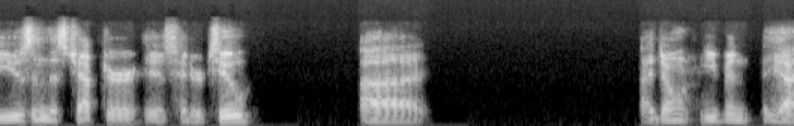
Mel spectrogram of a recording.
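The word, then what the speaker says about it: httr2: I may slip into HTTR too every once in a while but officially the the package is pronounced hitter 2 so okay let's start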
